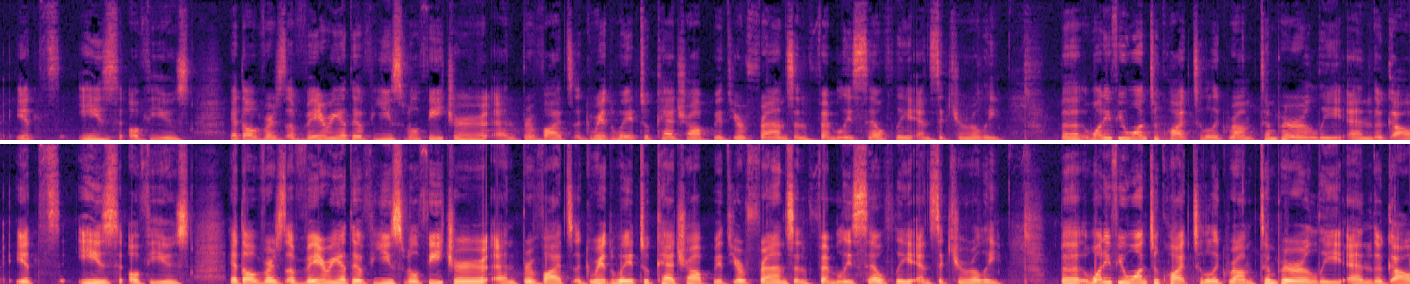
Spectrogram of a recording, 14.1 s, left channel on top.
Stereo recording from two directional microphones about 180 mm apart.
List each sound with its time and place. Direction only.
0.2 s a woman's voice: 50° right (ahead or behind)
